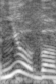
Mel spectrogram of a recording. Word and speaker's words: NWOBHM: Pour définir un style de musique, mais en Angleterre, la New Obom, voilà comment on le prononce, fait des émules au sein de cette nouvelle scène rock.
